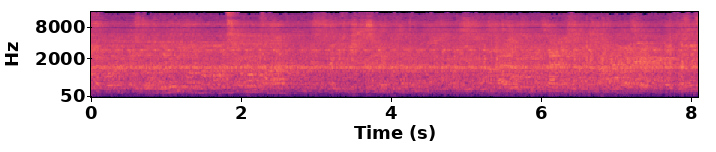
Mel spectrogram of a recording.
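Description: A model train rumbles along the track, drawing closer.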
